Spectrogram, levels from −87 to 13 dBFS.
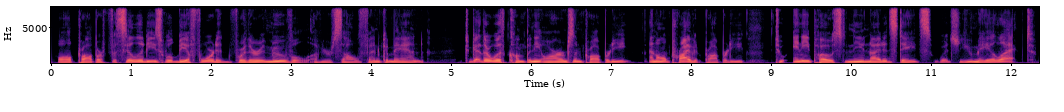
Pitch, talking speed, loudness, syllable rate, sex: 135 Hz, 165 wpm, -18 LUFS, 5.4 syllables/s, male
